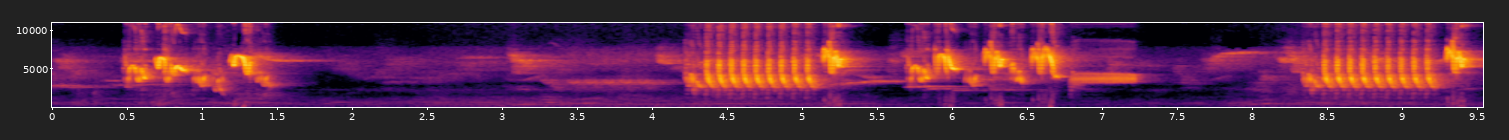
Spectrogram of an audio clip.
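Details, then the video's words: Lively singing from a Yellow-fronted canary, meant as a lure recording for other birds: a tumbling twitter, a pause, then two bursts of fast pulsed trill separated by quick chirping notes, all high-pitched and loud. "MASTERAN BURUNG MOZAMBIK GACOR"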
